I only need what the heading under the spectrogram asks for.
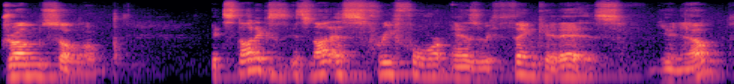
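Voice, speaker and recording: A man talks with a Portuguese accent at a very slow pace. The room echo is audible. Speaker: professional drummer and drum teacher. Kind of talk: tutorial. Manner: halting, with frequent restarts.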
